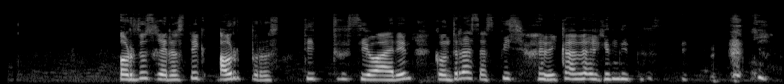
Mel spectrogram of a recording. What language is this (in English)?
Basque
